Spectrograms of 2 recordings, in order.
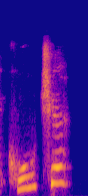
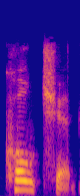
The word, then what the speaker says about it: culture: Não é culture, é culture. Eu ia falar, that's the correct pronunciation.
